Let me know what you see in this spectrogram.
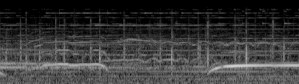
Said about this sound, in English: At the detention facility, a film studio converted to hold detained and arrested protesters, the crowd assembled across the street, cheering and singing. Three of those held inside were released to cheers from supporters.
